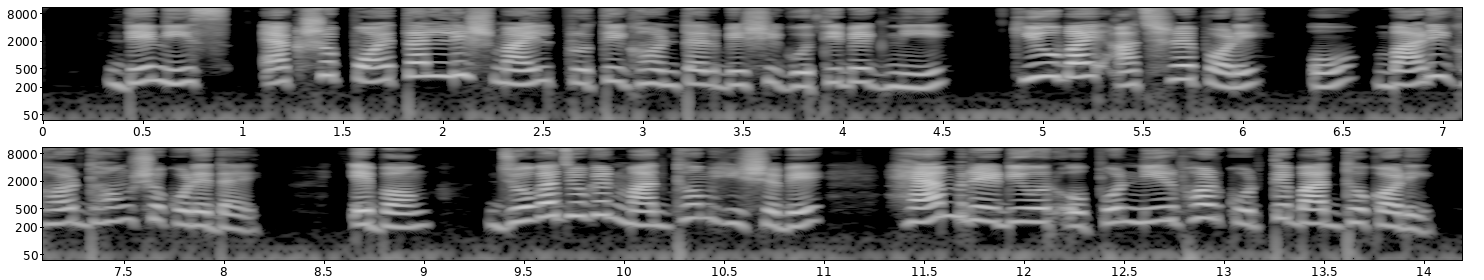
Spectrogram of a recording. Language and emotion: Bengali, neutral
